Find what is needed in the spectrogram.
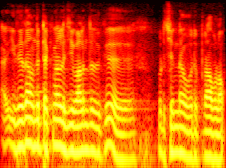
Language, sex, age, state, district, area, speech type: Tamil, male, 30-45, Tamil Nadu, Tiruvarur, rural, spontaneous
